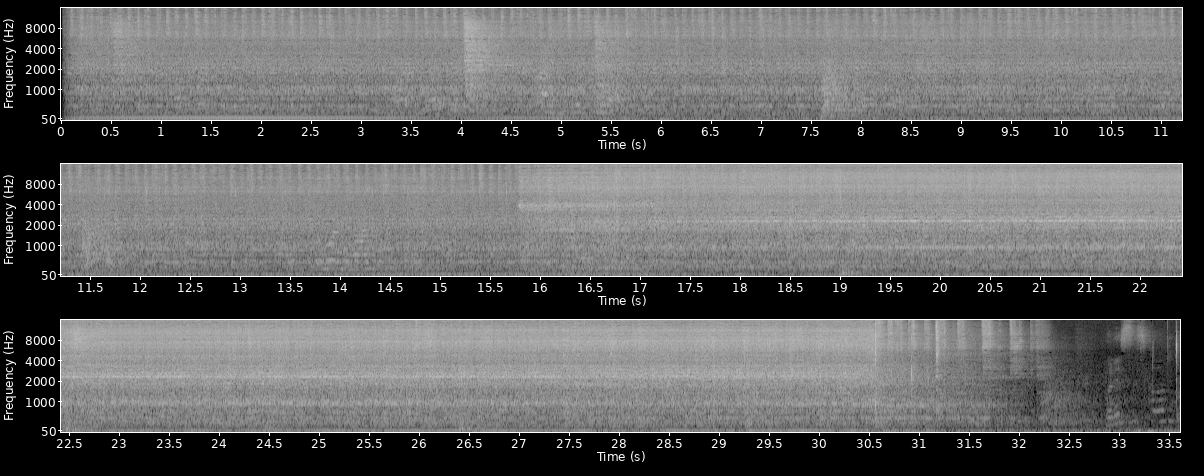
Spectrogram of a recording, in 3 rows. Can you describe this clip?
An electric saw in operation cutting a piece of metal at the Box Shop art studio in San Francisco.
aip09, electric-saw, san-francisco, stanford-university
